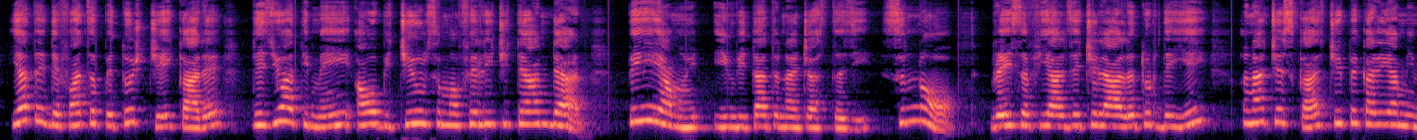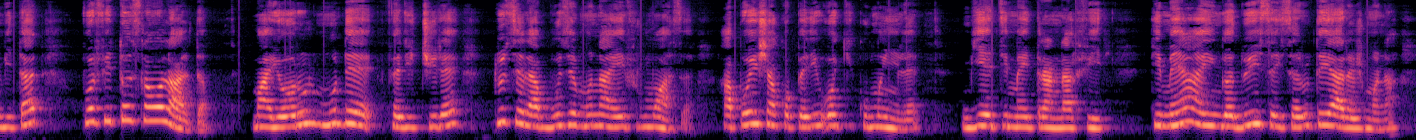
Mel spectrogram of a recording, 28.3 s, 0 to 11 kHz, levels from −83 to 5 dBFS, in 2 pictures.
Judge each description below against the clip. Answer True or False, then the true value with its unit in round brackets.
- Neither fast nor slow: True (155 wpm)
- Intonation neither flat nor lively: True (4.2 semitones)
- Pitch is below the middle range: False (240 Hz)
